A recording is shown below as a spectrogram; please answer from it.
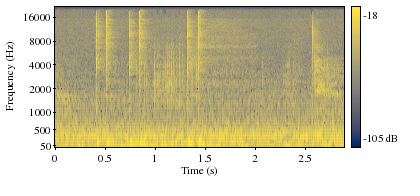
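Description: Clacky keystrokes on a Razer BlackWidow mechanical keyboard, typed with two fingers in short irregular bursts, close and fairly quiet over a faint steady room hum.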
